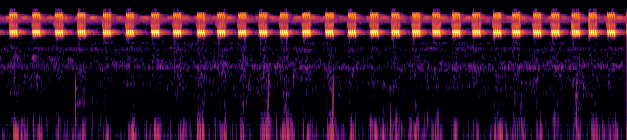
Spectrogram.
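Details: Cricket, jangkrik, recorded as a tutor sound for training songbirds: high, clean double-toned chirps pulsing in a steady, fast train, about four pulses a second, with nothing else audible.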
